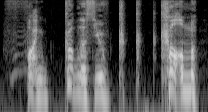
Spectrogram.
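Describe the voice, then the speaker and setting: A man's voice: sits high, takes it slowly, fairly bright tone, dry recording, voice pushed up, full character voice. A man voicing a miserable, freezing storybook creature who moans and stammers through chattering teeth. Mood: freezing, pleading.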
